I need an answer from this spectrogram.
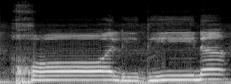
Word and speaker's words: خالدین: انہار اور یہ من تحتها الانہار خالدین فیہا. خالدین. خا کو پر پڑھنا ہے اور کھینچ کے پڑھنا ہے کیونکہ خا کے اوپر کھڑی زبر ہے.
